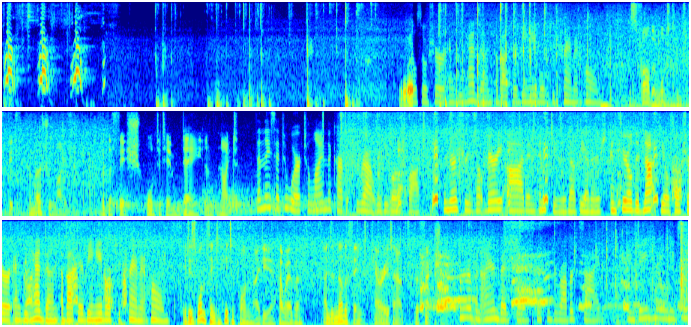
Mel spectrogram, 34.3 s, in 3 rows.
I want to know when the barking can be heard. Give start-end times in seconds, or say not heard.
0.0-1.8, 16.8-25.0, 29.9-34.2.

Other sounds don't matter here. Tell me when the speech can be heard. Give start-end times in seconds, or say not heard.
6.8-34.2.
